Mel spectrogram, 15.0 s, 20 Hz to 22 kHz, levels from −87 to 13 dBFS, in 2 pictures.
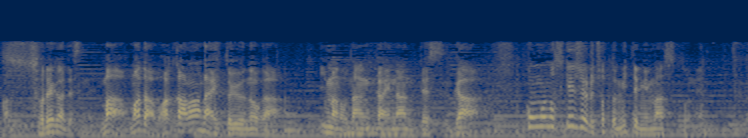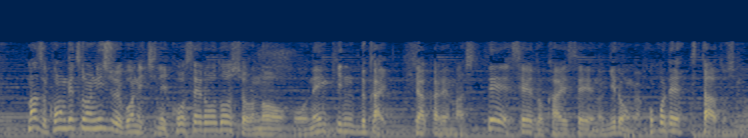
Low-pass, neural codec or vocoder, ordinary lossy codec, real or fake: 7.2 kHz; none; none; real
